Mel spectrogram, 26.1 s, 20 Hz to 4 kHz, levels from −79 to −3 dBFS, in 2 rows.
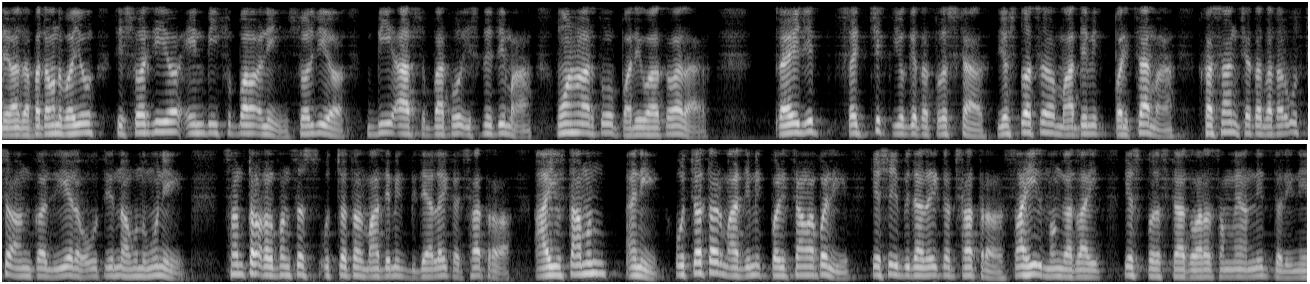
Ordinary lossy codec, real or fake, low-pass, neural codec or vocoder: none; fake; 3.6 kHz; codec, 16 kHz, 0.9 kbps, LongCat-Audio-Codec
